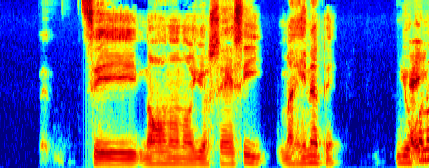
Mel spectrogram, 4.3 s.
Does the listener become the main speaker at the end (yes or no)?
no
